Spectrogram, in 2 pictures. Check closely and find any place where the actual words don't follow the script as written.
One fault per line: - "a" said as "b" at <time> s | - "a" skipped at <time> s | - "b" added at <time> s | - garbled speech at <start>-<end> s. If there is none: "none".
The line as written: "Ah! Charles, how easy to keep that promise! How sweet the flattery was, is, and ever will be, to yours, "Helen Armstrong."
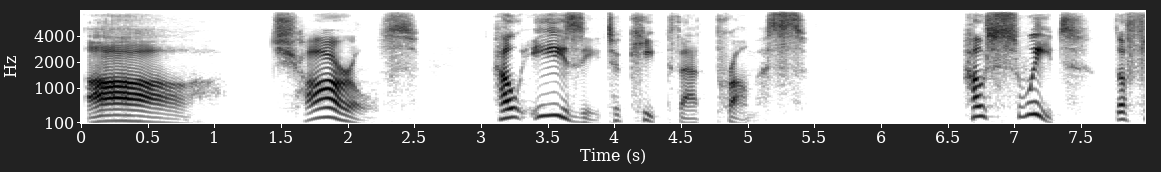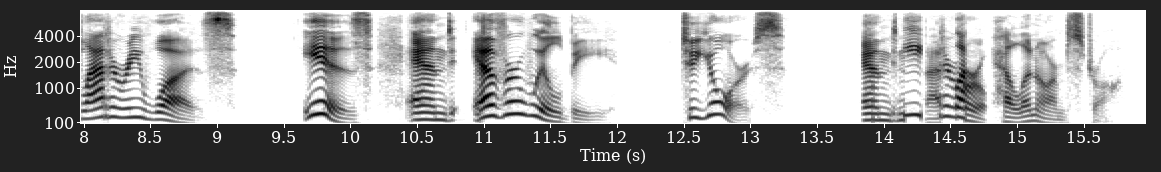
- garbled speech at 13.8-14.8 s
